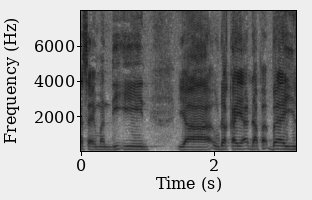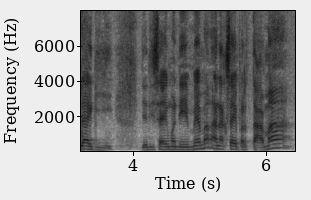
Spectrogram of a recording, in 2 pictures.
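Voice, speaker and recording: Gravelly high-voiced pastor telling stories. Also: male voice. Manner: animated storyteller acting out dialogue. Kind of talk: storytelling sermon.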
